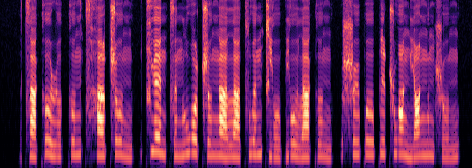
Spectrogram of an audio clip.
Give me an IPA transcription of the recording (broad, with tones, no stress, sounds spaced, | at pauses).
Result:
t͡s ä˨˩ k ɤ˥˨ ɻ ɤ˨˩ k ɤ˦ ŋ t͡sʰ ä˦ ʈ͡ʂ ɤ˥˨ ŋ | t͡ɕ ɥ ɛ˥˨ n t͡s ə˨˦ n l w ɔ˥˨ ʈ͡ʂ ɤ˦ ŋ ä˨˦ l ä˨˩ t͡s w ə˦ n t͡ɕ j o˨˩ ʊ̯ p j o˥˨ ʊ̯ l ä˥˨ k ɤ˥˨ ŋ | ʂ ɻ̩˦ p ɤ˦ p i˦ ʈ͡ʂ w ɑ˥˨ ŋ j ɑ˦ ŋ ʊ˥˨ ŋ ʂ ʊ˨˦ ŋ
